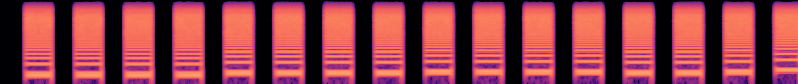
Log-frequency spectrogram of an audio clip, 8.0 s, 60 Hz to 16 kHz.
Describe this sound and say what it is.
Dance Bass
I hope this is usable.
FL Studio 12 -> Harmor -> Default.
Tempo: 120bpm.
bass, dance, electro, electronic, harmor, loop, synth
